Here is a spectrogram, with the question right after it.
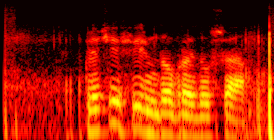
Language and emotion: Russian, neutral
